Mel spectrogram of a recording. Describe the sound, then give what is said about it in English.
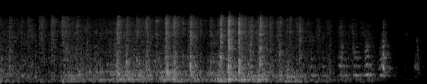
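Several small pet soft-billed birds chirp and call continuously indoors, a busy overlapping chatter of quick notes at moderate volume, with no one talking. “Anyways, as I was saying, these being soft-billed birds, they aren't as bitey as the, like the cockatiels.”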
